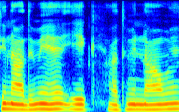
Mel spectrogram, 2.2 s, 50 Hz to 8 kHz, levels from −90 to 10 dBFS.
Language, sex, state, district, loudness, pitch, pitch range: Hindi, male, Chhattisgarh, Kabirdham, -16 LUFS, 130 Hz, 130-140 Hz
